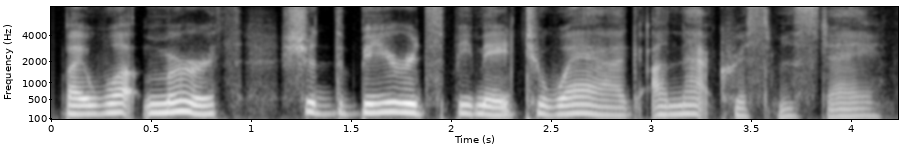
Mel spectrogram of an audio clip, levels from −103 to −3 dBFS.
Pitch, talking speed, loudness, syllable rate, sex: 170 Hz, 200 wpm, -18 LUFS, 3.9 syllables/s, female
